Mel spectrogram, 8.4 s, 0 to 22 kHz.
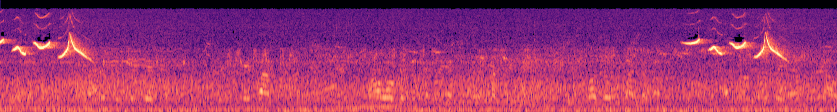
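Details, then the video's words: Common rosefinch in a tree on 23 May 2021, delivering a clear whistled phrase of several swooping notes at the start and again near seven seconds, separated by quiet rural background with distant low noise. "Dziwonia śpiewa na drzewie."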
